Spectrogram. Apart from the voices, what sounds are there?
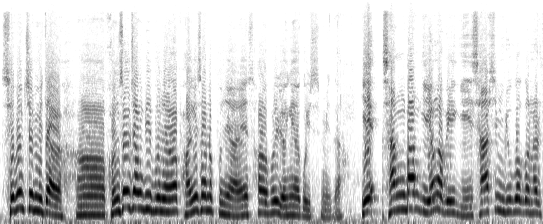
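None of the usual background noises is heard.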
